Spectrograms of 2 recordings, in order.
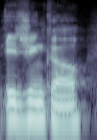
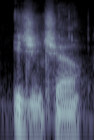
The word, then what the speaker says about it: Ijincho: No, but from my understanding of it, it's more Yakuza, it's more Kamurocho and Ijinko, and is Ijinko? I forget. Where Like a Dragon takes place. Ijincho. Ijincho, but it's Ijincho.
